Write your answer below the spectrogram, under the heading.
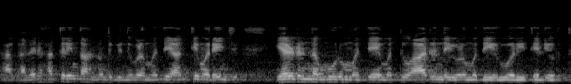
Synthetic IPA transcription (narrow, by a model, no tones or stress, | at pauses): ɦaːɡaːd̪ɐɾeɦɐt̪ːɐɾind̪ɐɦɐnːo̞nd̪ubind̪uɡɐɭɐmɐd̪ʱjeɐnt̪imɐɾe̞ːɲd͡ʒ | ɛɾɽɐɾind̪ɐmuːɾumɐd̪ʱjemɐt̪ːuaːɾɐɾind̪ɐeːɭumɐd̪ʱjeiɾuʋɐɾiːt̪ijɐlːiiɾut̪ː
